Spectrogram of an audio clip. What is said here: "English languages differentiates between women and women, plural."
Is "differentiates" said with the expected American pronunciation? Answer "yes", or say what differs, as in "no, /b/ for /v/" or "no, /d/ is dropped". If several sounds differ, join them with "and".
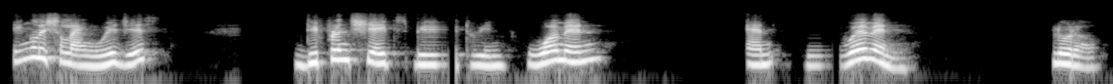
yes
